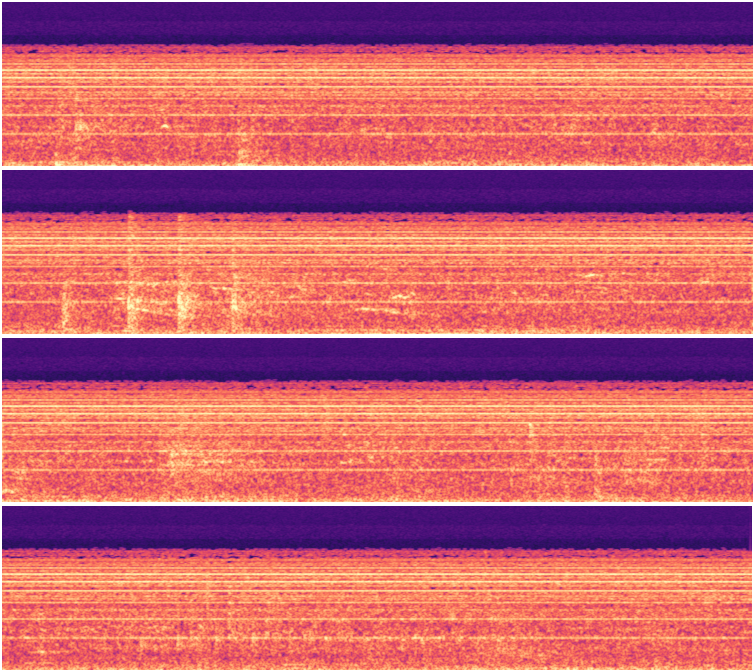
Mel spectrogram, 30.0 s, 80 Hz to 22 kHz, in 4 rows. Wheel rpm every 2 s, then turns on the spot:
0, 0, 0, 0, 0, 0, 0, 0, 0, 0, 0, 0, 0, 0, 0.
none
